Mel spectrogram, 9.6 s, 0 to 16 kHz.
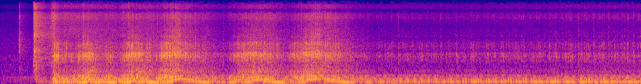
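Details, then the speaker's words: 1967 Mustang fastback (Shelby GT500, real or clone) V8 after valve adjustment: revs unevenly with a lumpy, stumbling idle and no clear rattle; plugs were sooted and gas-soaked from the old adjustment, then replaced. "keep in mind it's not going to sound quite right because guarantee you every one of the plugs is just covered and soot from the way it was adjusted"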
